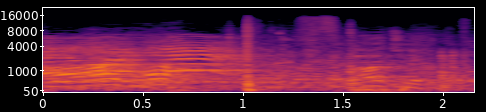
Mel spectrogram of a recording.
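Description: A man's voice talking, with a single sharp thud about a second in from the boxers exchanging at close range in the ring.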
